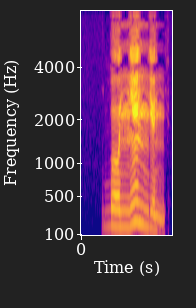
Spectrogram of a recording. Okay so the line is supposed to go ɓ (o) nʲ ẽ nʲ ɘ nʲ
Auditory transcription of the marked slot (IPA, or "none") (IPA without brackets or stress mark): o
